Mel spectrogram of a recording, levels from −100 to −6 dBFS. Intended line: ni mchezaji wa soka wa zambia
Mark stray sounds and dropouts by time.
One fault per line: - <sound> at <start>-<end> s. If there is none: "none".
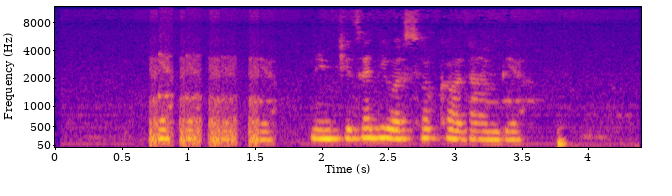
- laugh at 0.7-1.7 s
